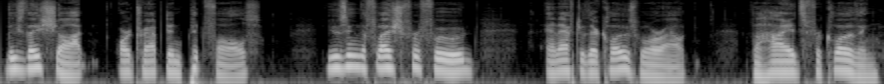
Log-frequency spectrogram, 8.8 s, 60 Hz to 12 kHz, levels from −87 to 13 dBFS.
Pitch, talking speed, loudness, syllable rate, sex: 130 Hz, 150 wpm, -18 LUFS, 4.7 syllables/s, male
